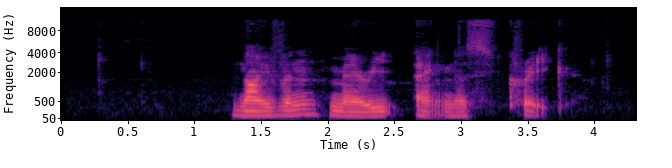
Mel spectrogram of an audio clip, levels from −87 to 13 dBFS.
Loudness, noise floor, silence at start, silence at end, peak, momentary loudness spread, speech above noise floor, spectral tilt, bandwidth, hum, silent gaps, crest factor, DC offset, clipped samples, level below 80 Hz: -27 LUFS; -72 dBFS; 1.3 s; 0.55 s; -4 dBFS; 12 LU; 46 dB; -6.5 dB/octave; 11.5 kHz; none; none; 26 dB; under 0.1%; under 0.1%; -60 dBFS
